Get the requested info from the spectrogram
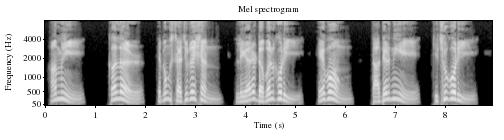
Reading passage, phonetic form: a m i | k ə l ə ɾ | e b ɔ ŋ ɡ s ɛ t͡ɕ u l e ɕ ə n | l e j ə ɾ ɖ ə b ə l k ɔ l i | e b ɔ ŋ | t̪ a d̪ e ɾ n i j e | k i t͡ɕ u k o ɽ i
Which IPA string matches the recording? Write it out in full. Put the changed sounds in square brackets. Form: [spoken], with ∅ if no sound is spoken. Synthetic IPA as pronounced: a m i | k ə l ə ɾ | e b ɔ ŋ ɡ s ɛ t͡ɕ u [ɾ] e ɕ ə n | l e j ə ɾ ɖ ə b ə l k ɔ [ɽ] i | e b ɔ ŋ | t̪ a d̪ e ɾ n i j e | k i [t͡ɕʰ] u k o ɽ i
